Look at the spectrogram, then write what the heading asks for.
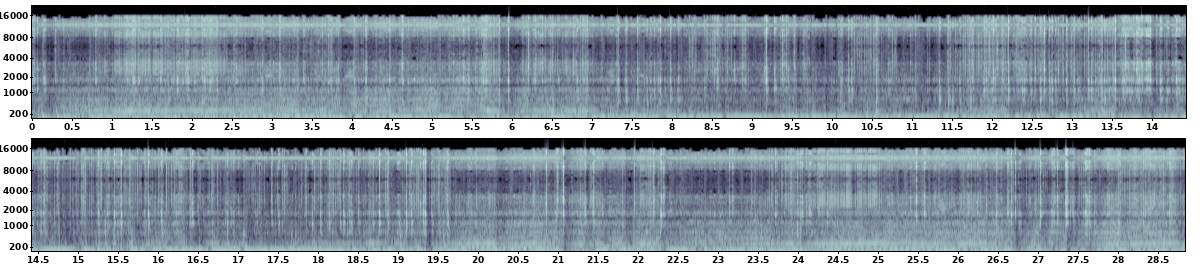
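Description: Car engine heard from inside the cabin while driving fast on a gravel forest track: a loud, steady drone whose pitch climbs and drops a few times as the revs change, over tyre and road noise.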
